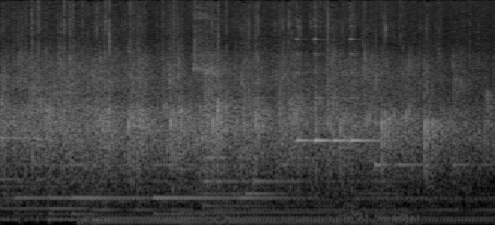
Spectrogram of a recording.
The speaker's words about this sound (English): Come on, let's give them one more hand clap. Aren't they awesome?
